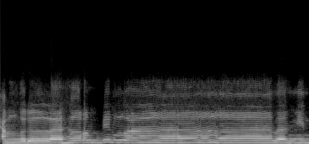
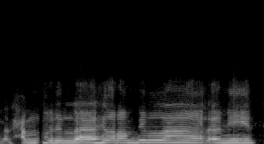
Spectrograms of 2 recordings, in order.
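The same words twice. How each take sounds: First: The long vowels are stretched out too long. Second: The long vowels are held only briefly. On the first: The speaker calls it wrong. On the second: The speaker calls it right.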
